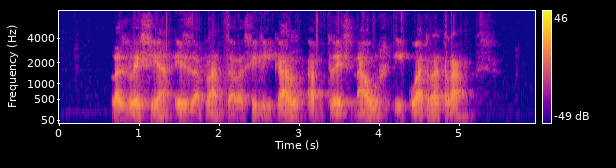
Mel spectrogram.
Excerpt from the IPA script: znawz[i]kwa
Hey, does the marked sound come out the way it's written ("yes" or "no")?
yes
